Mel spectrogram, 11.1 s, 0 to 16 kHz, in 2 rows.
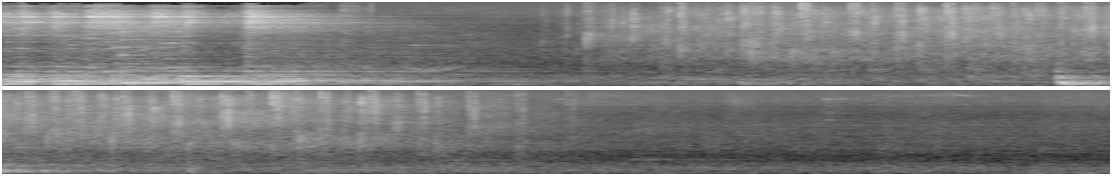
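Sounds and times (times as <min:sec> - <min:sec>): audience applause: 0:02.7 - 0:08.6.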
